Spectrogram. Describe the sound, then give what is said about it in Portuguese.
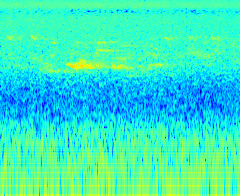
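Soft birdsong: a few faint chirps from some birds in a garden before a library entrance, in mild temperature, drift over a steady outdoor background hush and low rumble. No one speaks. “A temperatura agora é amena e alguns pássaros cantam suavemente.”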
